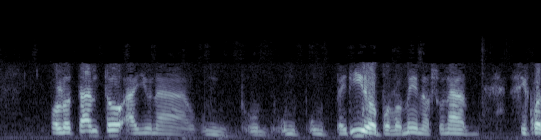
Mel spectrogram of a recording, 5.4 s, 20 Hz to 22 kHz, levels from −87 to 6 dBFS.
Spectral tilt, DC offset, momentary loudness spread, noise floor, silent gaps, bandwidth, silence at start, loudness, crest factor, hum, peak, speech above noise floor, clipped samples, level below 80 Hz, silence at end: -8.5 dB/octave; under 0.1%; 21 LU; -57 dBFS; none; 3.7 kHz; 0.5 s; -22 LUFS; 18 dB; none; -4 dBFS; 34 dB; under 0.1%; -64 dBFS; 0 s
